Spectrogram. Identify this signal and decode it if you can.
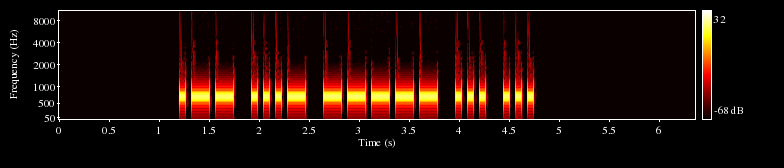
Morse code, heard as a keyed tone, about 21 wpm, 700 Hz. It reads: WV0SS
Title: Speed Racing - USA 2x2 Call Signs 17wpm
